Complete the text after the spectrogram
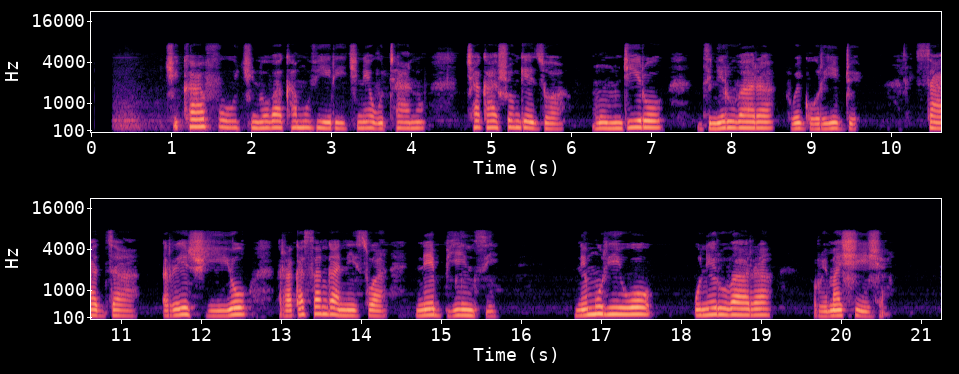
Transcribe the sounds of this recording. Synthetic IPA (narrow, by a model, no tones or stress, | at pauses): t͡ʃikʰafut͡ʃino̞ʋakʰamuʋirit͡ʃine̞ɦutʰano̞ | t͡ʃakaʃo̞ŋɡe̞d͡zwa | mumndiɾo̞ | d͡zine̞ɾuʋaɾarwe̞ɡʱo̞ɾiːdʱe | sad͡za | re̞ʐijo̞ | rakasaŋɡaniswa | ne̞bʱinzi | ne̞muriwo̞ | une̞ɾuʋara | rwe̞maʃiːʒa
